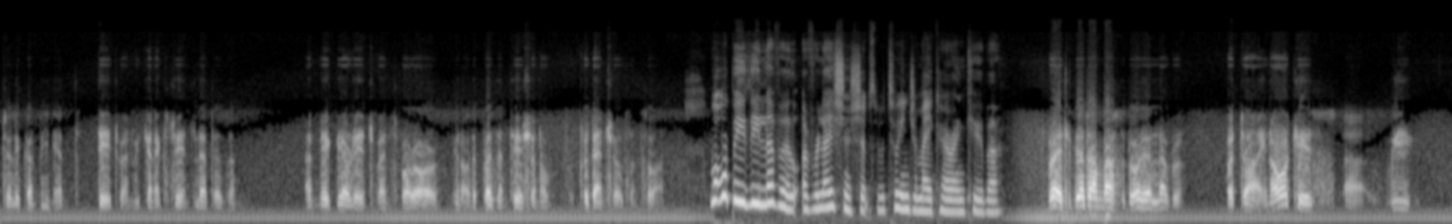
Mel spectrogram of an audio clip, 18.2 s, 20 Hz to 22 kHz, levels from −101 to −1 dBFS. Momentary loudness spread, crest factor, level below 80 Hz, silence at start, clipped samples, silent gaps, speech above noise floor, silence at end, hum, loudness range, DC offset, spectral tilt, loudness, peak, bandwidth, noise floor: 20 LU; 18 dB; -64 dBFS; 0.05 s; under 0.1%; none; 24 dB; 0.1 s; none; 10 LU; under 0.1%; -6.5 dB/octave; -25 LUFS; -8 dBFS; 11.5 kHz; -49 dBFS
